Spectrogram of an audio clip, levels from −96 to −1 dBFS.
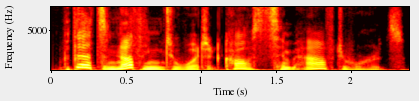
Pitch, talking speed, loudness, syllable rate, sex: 170 Hz, 225 wpm, -18 LUFS, 5.2 syllables/s, female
